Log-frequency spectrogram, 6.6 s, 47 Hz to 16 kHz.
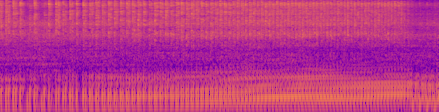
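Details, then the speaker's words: Lawn tractor dragster with a 16 HP Vanguard engine running again: loud, rough single-cylinder thump and clanky driveline chatter as it pulls away and revs; the transmission sounds rough, cause unclear. "cool we're up and running transmission sounds like snot but John built the engine"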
